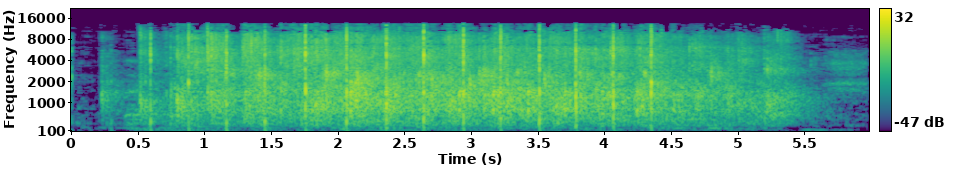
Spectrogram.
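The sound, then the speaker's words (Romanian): A crowd breaks into sustained applause, dense overlapping claps with some sharper individual claps standing out, holding steady for several seconds before tapering off at the end. “Și de aceea încă o dată aș vrea să vă mulțumesc, să vă aplaudăm.”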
